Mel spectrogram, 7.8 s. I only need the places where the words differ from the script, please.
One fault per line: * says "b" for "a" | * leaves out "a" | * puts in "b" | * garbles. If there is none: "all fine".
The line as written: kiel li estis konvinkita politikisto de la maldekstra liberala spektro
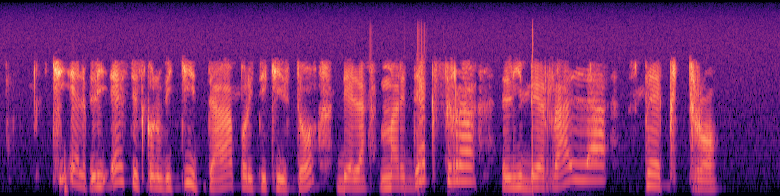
all fine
